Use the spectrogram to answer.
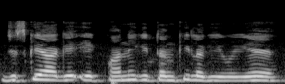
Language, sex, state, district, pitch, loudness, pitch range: Hindi, male, Arunachal Pradesh, Lower Dibang Valley, 190 Hz, -15 LUFS, 185-205 Hz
